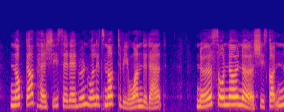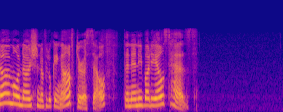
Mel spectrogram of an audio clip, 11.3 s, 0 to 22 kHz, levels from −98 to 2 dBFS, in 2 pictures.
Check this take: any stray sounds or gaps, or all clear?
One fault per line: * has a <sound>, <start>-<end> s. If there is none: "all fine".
all fine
